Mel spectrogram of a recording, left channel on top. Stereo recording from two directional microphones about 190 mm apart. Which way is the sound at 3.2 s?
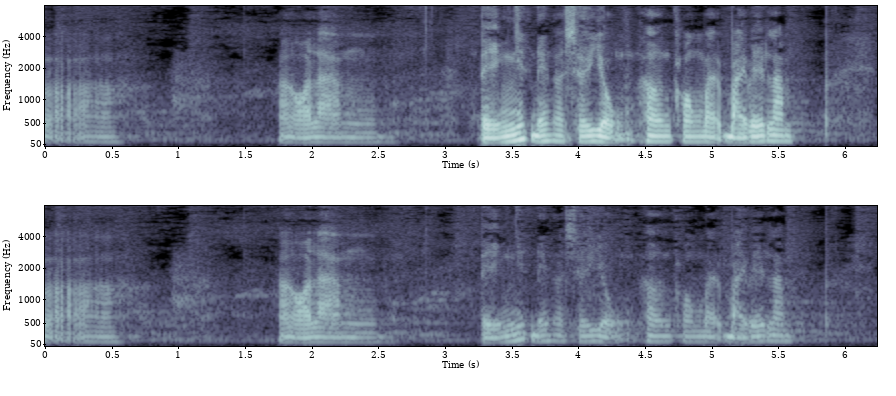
45° left (ahead or behind).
